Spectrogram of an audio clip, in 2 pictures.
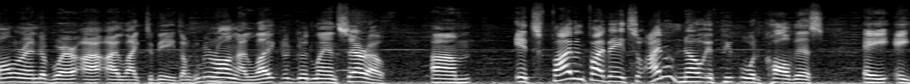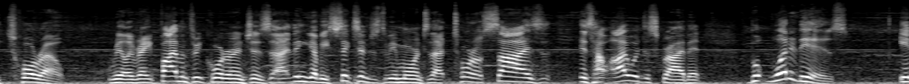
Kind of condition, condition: setting, busy venue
